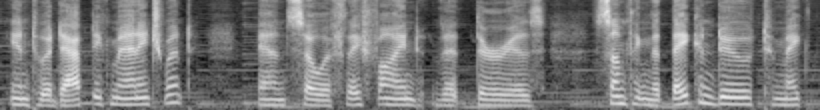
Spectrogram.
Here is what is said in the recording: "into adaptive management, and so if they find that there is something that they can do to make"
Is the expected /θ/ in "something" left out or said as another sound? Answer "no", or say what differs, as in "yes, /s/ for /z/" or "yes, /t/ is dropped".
no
